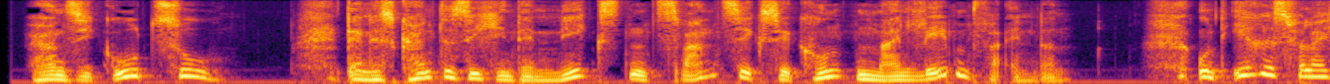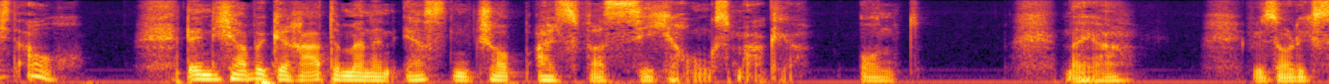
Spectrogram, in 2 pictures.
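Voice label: german austrian male narration; voice demos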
